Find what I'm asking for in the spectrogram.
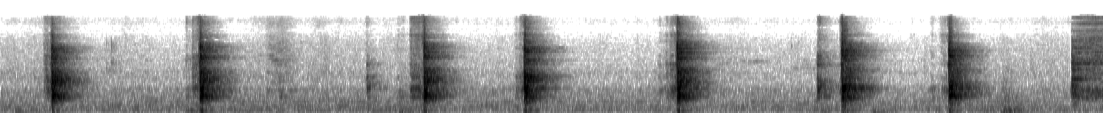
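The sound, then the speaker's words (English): A knife chops potatoes into small chunks on a board, landing as sharp, crisp knocks in a slow, fairly even series of about one per second, with no talk. “I've chopped up some potatoes here, so I'm just going to finish that off. Just want to make them chunky, small and chunky.”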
